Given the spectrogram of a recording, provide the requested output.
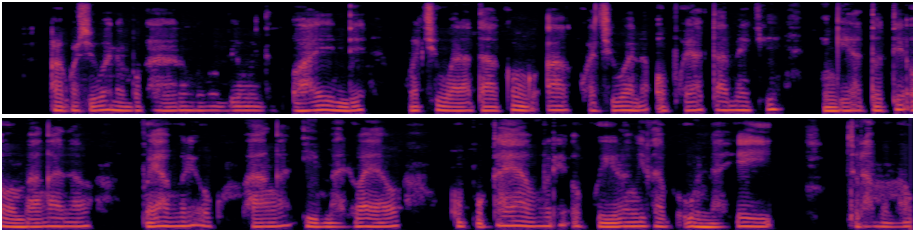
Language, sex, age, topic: Oshiwambo, male, 18-24, finance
